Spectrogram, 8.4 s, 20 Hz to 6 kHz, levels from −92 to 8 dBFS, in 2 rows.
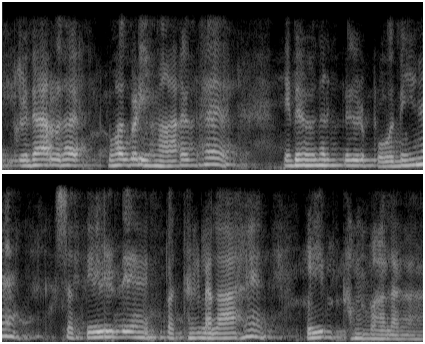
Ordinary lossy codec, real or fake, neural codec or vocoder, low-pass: none; fake; codec, 24 kHz, 1.5 kbps, HILCodec; 5.4 kHz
